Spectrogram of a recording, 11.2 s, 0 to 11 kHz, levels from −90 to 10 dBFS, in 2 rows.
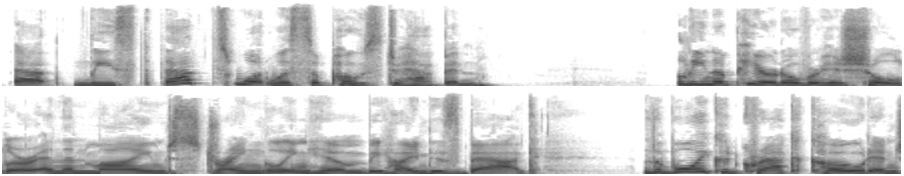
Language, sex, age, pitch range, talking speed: English, female, 30-49, 195-260 Hz, 145 wpm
